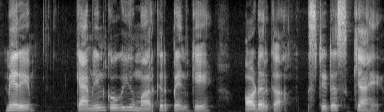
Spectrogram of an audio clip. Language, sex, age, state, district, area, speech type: Urdu, male, 18-30, Telangana, Hyderabad, urban, read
